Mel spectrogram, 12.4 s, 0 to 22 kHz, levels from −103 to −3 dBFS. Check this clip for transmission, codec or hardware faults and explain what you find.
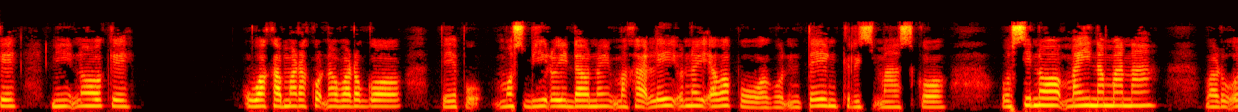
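The speech carries transcoding between lossy codecs from start to finish, heard as layered compression artefacts. The sound points to several low-bitrate stages, likely MP3 then Vorbis then Opus at around 30 kbit/s each. Each encoder spent bits on the previous one's artefacts and then added its own. The narrowest band limit survived, so nothing reaches above 9.6 kHz. A spectrogram would show a hard ceiling there, with blotchy, patchy high-frequency texture beneath it.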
